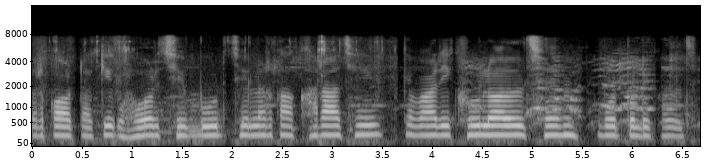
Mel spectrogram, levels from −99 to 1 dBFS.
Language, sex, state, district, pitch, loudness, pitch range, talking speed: Maithili, female, Bihar, Saharsa, 205 Hz, -29 LUFS, 195-210 Hz, 135 wpm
